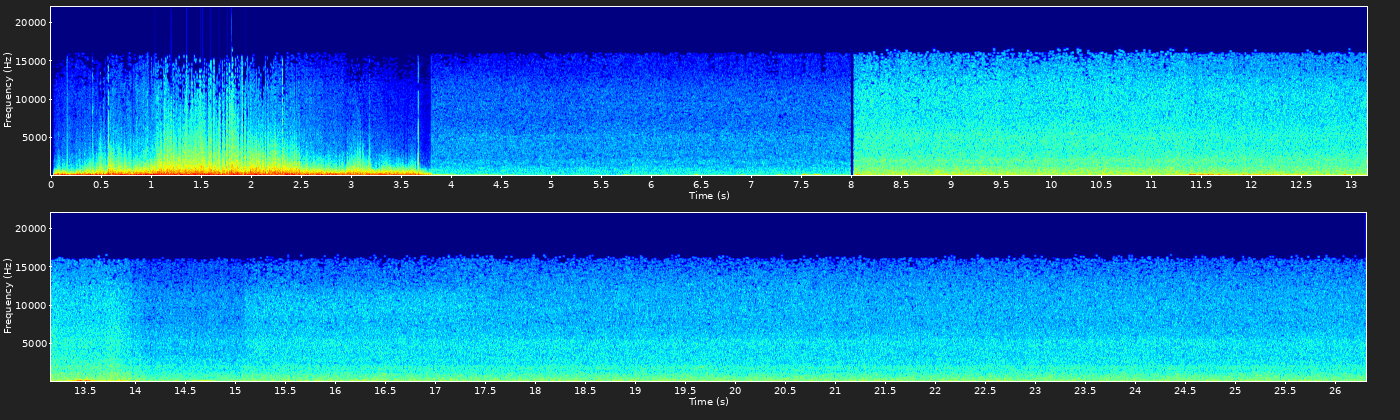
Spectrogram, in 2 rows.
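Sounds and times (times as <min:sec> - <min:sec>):
Iguazu Falls waterfall: 0:00.0 - 0:26.3.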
